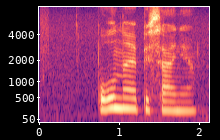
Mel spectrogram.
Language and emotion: Russian, neutral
